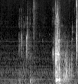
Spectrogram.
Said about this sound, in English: Let me get a drink of water.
